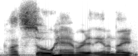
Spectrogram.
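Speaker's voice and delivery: ordinary delivery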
